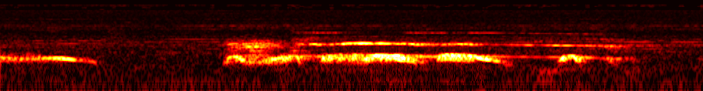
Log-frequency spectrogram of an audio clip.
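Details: Spotted dove coo used to provoke fighting, in wild-dove style: a soft falling note, a pause, then a rough three-part low cooing phrase with a long middle coo over steady background hiss and a faint thin higher whistle.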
